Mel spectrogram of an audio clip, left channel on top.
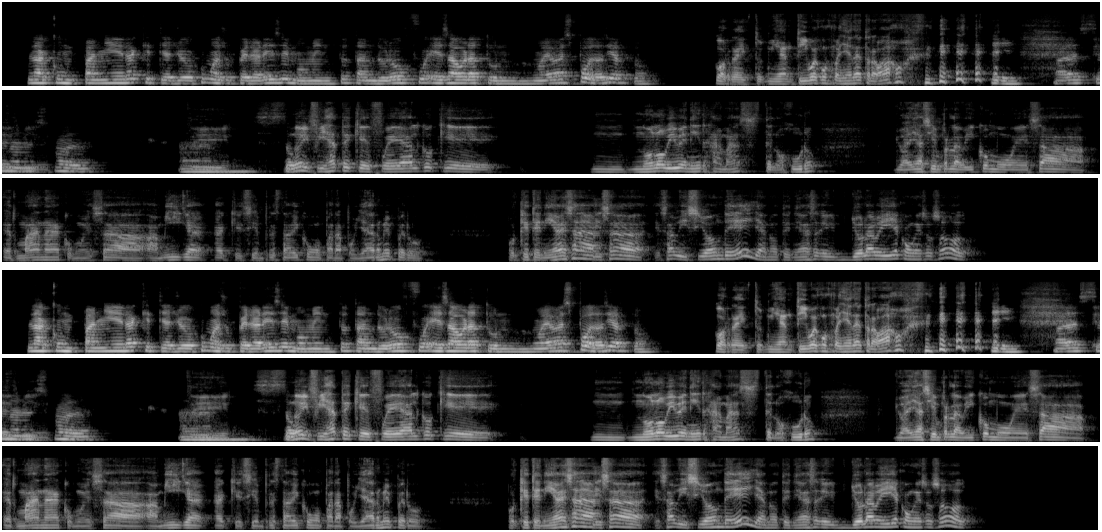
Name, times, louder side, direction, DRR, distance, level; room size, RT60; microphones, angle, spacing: voice 1, 0.3-6.5 9.9-10.2 10.5-11.9 12.7-14.0, right 3 dB, 85° right, 0.9 m, -25 dB
voice 2, 7.1-11.5 12.8-13.3 13.8-15.9 16.9-19.6 19.9-26.2 27.0-31.6, right 4 dB, 45° right, 1.0 m, -28 dB
19.5 x 13.5 x 4.5 m
head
